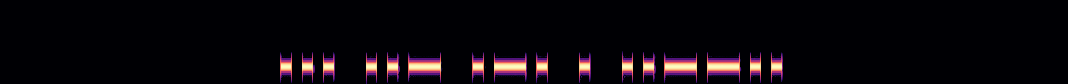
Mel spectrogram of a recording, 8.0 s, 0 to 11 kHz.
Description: Morse code, heard as a keyed tone, about 16 wpm, 700 Hz. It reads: SURE?
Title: 4x Word-Spacing - Sentences from Top 300 Words - 15wpm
